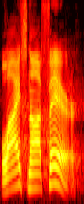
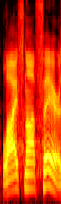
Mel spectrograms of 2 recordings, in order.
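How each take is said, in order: First: It is said forcefully, with conviction. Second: It is said weakly, without conviction.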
